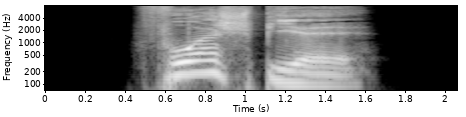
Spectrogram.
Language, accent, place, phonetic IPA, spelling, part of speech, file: German, Germany, Berlin, [ˈfoːɐ̯ˌʃpiːl], Vorspiel, noun, De-Vorspiel.ogg
- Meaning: 1. prelude (kind of short piece of music) 2. recital (performance, especially by learners or applicants) 3. foreplay (acts that serve to build up sexual arousal)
